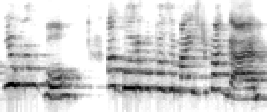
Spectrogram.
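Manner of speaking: high, loud mock-petulant retort; acted stubborn refusal, pitched very high; defiant refusal. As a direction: dig your heels in like a sulky child. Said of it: "a gente olha pra professora e fala".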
